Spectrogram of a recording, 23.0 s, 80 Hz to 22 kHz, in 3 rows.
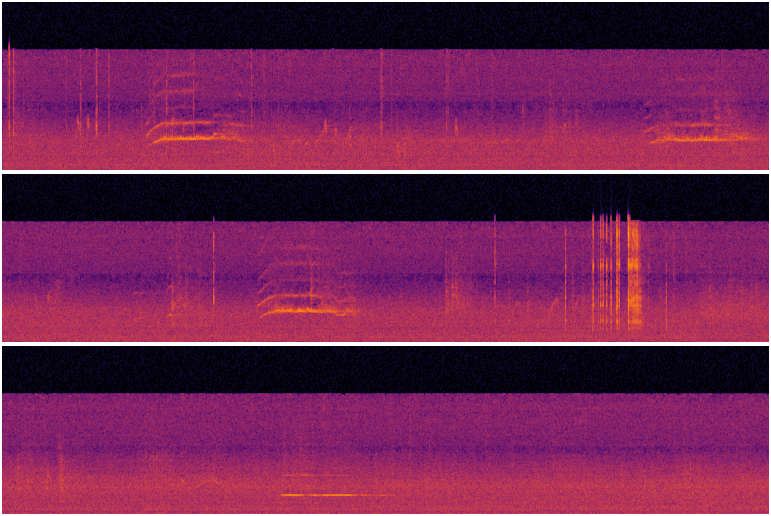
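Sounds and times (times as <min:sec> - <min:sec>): steady background noise: 0:00.0 - 0:23.0.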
